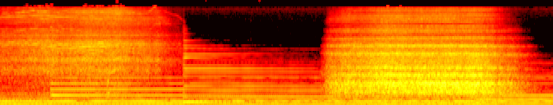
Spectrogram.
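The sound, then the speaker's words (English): Deep, slow breathing during a guided relaxation exercise: two long, soft, airy breaths separated by a pause, heard over sustained, gentle musical tones. “Deep breath in and out.”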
